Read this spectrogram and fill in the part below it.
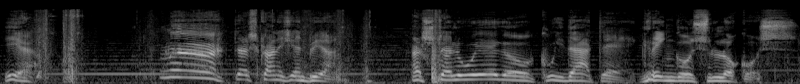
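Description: An actor playing a mocking, cocky drifter with a drawling, sneering manner in a German western radio drama. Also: male voice, sits high, sing-song, takes it slowly, vocal fry, over music, exaggerated voice. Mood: smug, sly. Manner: sneering, drawling, chuckling between phrases.

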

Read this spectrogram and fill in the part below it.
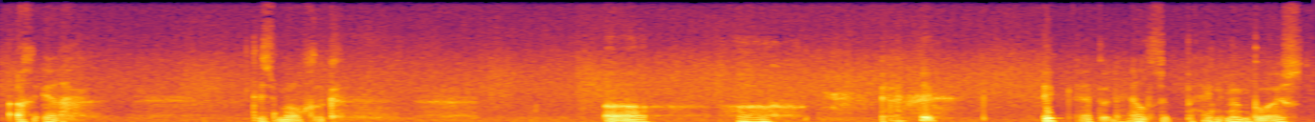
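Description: An actor playing a wounded, feverish young communard in a radio drama, speaking haltingly and groaning in pain. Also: male voice, mid-range voice, vocal fry. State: in pain, weak. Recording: noisy old radio drama recording.

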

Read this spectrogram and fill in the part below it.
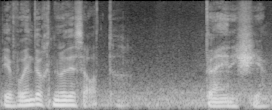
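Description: An actor playing an edgy, defensive amateur hostage-taker with an Austrian accent and a gruff colloquial manner in a radio drama. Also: male voice, on the low side, steady tone, brisk, noisy background.

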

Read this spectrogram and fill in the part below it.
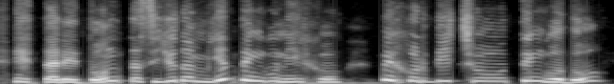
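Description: A woman plays a naive, lonely housewife in a radio monologue. Her voice is warm and mellow, in a very dry close recording. She rambles confidingly, insisting cheerfully on her good life and turning coy over delicate matters. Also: high-pitched, no echo, voice pushed up, lightly acted. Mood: chatty, boastful. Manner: gossipy, rambling, confiding, coyly hesitant. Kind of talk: theatrical monologue read for radio.

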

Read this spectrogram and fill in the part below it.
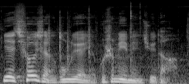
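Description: Casting: cocky, easygoing young male gaming veteran, audio drama, brisk and varied delivery, music behind. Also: on the low side, big pitch swings, darkish tone, slight background noise. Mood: self-assured. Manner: casual, teasing, self-assured.

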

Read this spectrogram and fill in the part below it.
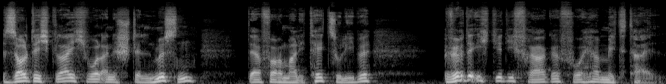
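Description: A middle-aged examining magistrate in a radio drama, speaks at a medium pitch. He is formal and uneasy, choosing measured, official phrases. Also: animated, slightly rough. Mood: formal, placating. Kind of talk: German radio play acting.

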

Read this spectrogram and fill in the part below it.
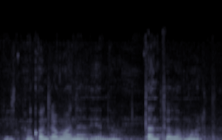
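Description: An older Argentine man with an extremely low, creaky voice. He recalls events haltingly, as an interviewee giving testimony, and the sound rings with long reverb. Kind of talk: halting spoken recollection.

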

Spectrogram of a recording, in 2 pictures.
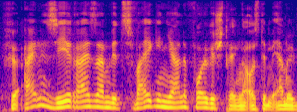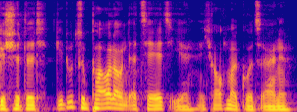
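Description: A man's voice: lowish voice, animated, brisk. An actor playing a laid-back male scriptwriter who talks in a casual, joking way in a radio play.

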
